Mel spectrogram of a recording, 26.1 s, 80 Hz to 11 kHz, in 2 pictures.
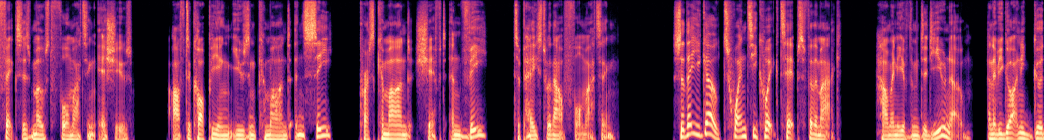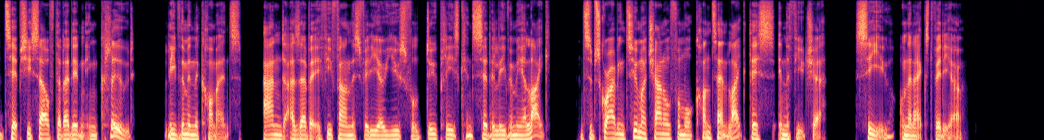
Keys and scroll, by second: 1.4 super+c, 5.0 alt+shift+super+v.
